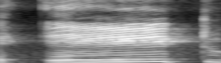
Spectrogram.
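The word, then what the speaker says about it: eight: पर हमारा रूल है इ आई जी एच ए की ध्वनि जैसे देखिए एट वेट नेबर यह है फ्रेट और यह है स्ले इन सभी स्पेलिंग में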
